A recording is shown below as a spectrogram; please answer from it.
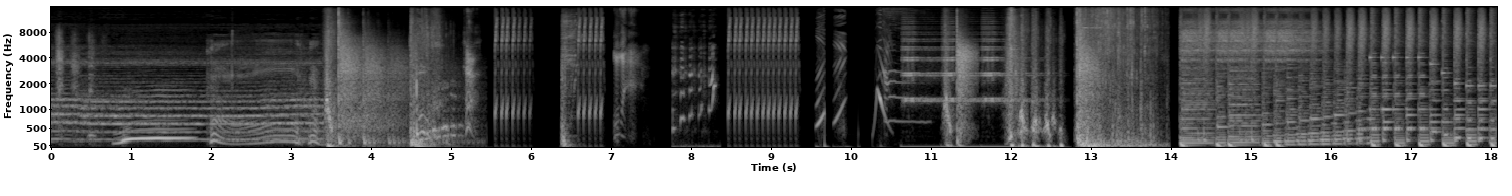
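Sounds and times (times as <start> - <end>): drawn-out pitched vocal note: 0.0 - 3.4
loud cartoon hits: 3.5 - 4.8, 12.8 - 13.9.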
